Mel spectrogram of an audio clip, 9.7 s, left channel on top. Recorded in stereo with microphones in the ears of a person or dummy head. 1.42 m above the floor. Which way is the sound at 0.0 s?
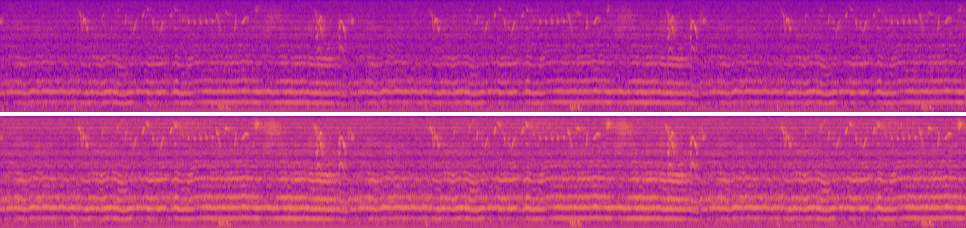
40° right (ahead or behind).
